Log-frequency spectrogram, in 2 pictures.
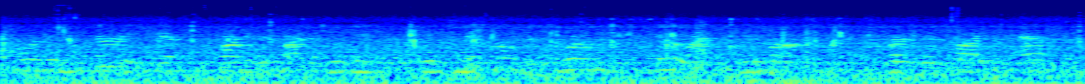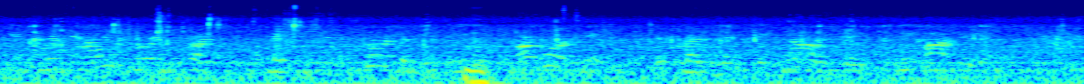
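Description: A man chews food noisily, close by.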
